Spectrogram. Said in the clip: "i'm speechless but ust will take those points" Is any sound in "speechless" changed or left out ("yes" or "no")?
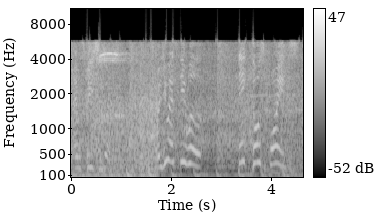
yes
